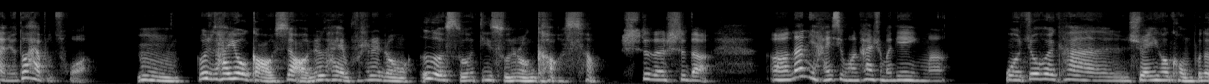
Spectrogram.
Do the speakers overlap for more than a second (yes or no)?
no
